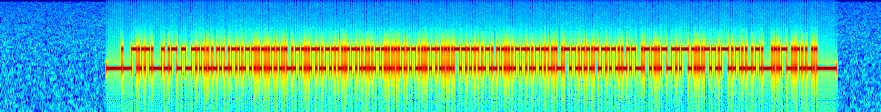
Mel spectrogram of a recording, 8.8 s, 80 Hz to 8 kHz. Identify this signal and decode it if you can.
RTTY (75 baud, 850 Hz shift), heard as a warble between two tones, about 1700 Hz centre. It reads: COM PUC ARRIBAR ALS JARDINS DE LAURA ALBENIZ NUMERO TRENTA-DOS?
